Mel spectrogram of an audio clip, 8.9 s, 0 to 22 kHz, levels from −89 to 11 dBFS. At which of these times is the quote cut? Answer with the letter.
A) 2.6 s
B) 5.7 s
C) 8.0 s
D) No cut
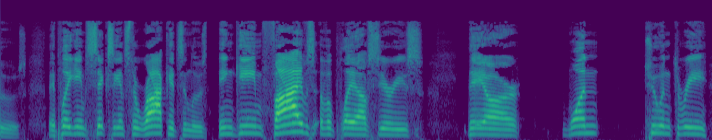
A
